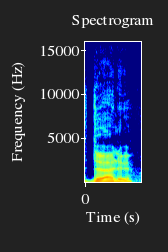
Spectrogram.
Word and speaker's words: de Halleux: you say your name my last name is do i do do i do i do yeah that nasal sound pretty hard i've receive every possible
